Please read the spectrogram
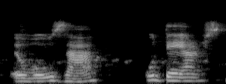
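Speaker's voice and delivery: usual speaking voice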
